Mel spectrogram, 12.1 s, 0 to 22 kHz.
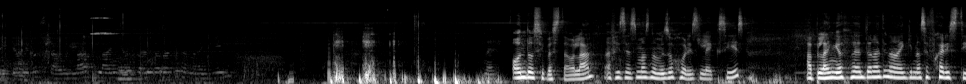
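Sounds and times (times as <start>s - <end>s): person laughing: 4.1s - 5.2s.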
